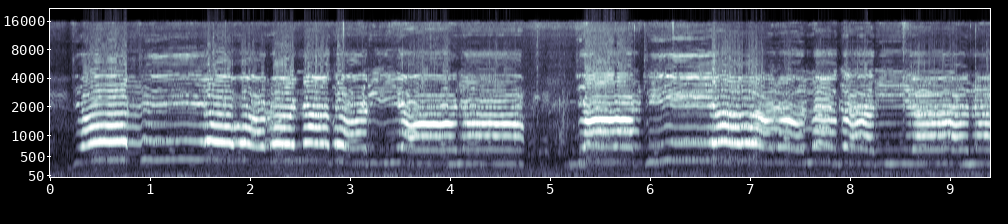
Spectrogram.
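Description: Women singing a kajari folk song without instruments, in long drawn-out phrases with short breaks between them.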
